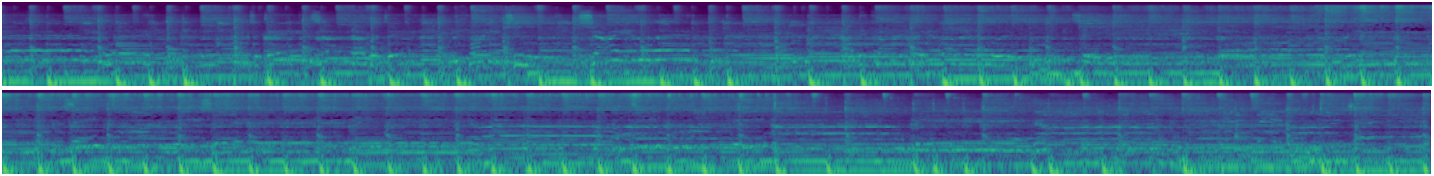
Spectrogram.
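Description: Live rock band playing a yacht-rock number: electric guitar, bass and drum kit with a steady beat.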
